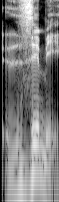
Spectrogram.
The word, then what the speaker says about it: dhimmi: That, in other words, they're treated like dhimmi or zimmi is the way it's pronounced on the Indian subcontinent.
